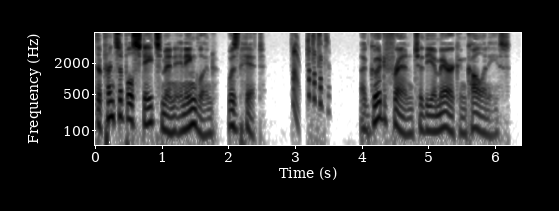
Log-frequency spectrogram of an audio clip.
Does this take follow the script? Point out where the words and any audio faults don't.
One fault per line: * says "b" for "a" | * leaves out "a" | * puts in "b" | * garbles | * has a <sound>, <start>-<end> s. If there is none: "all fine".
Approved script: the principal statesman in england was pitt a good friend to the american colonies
* has a chirp, 2.9-3.6 s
